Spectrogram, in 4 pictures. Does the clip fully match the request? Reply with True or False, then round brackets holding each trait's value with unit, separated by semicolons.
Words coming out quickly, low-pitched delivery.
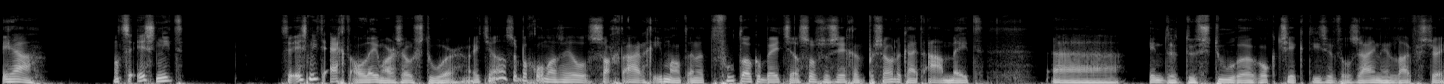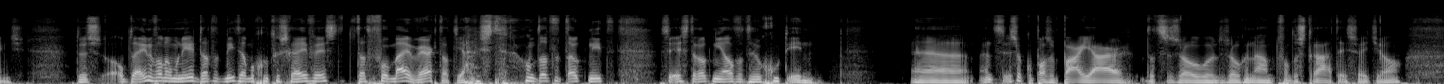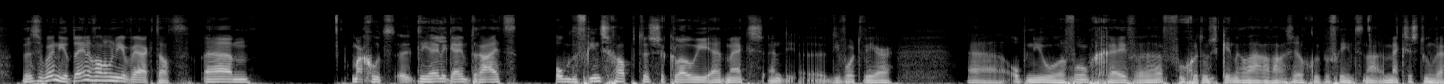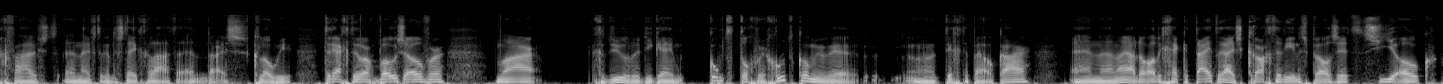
True (210 wpm; 100 Hz)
